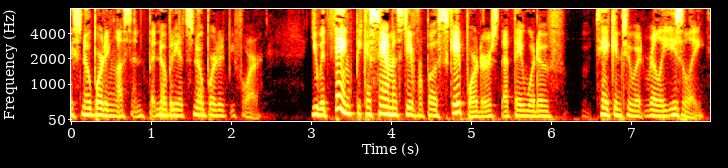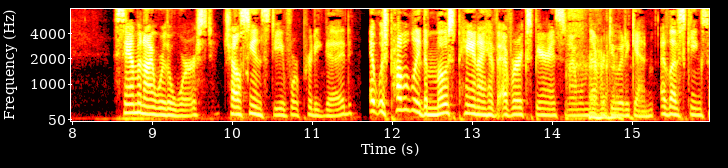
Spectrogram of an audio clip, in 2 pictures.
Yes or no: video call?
no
